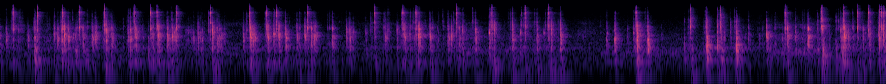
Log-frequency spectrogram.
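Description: Fast fingertip typing on a full-size backlit mechanical keyboard with plastic keycaps produces a rapid stream of short, bright clicks and clacks. The keystrokes come in quick bursts with a brief pause just before the six-second mark, then the typing resumes.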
